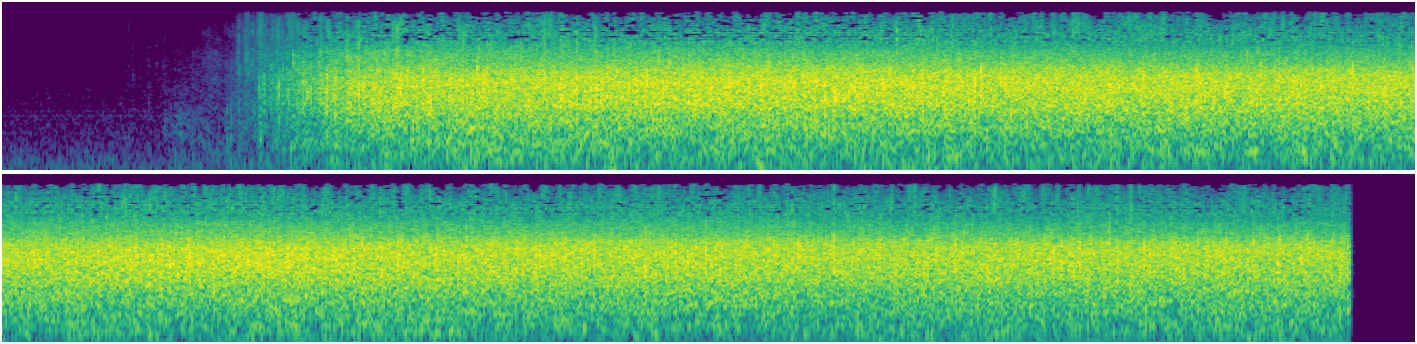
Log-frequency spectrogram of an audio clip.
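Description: Concert audience applause: after about two seconds of near silence it breaks out and swells quickly into steady, dense clapping, then cuts off abruptly near the end.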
